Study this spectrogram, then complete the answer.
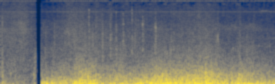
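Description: Cold winter wind blows across open water during bass fishing, loud and close, buffeting the microphone in a heavy low rumble after a short break.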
